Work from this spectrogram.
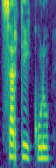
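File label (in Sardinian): "s'artìculu", female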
